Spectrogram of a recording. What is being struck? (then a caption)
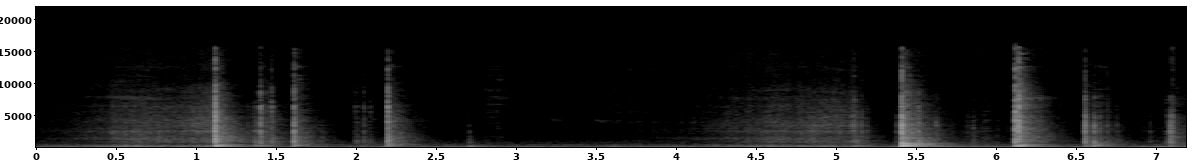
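Kinetic sand block cut with a steel knife. A steel kitchen knife blade slices crunchy cuts into a small, solid, molded square block of kinetic sand. Short, gritty crunches come in two irregular clusters with a quiet stretch between, each one a sharp bright crackle that dies away quickly over a faint background hiss.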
